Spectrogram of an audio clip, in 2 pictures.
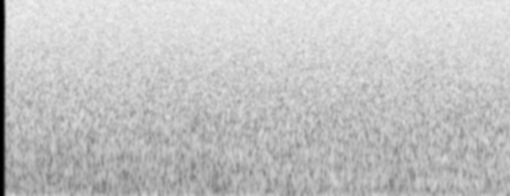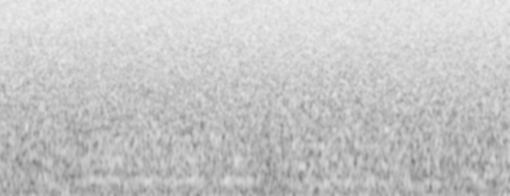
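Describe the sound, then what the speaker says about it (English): Continuous pink noise fills the whole stretch, a steady, even broadband hiss with no breaks or changes. "with the pink noise playing in the background"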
